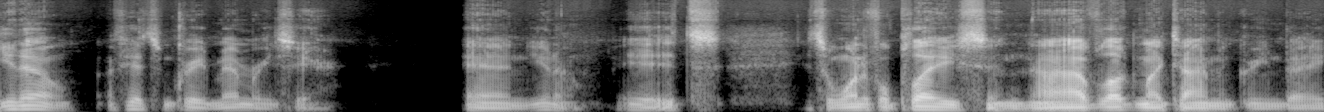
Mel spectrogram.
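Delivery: level, low, flat, droning monotone. Speaker imitates the stock line they all give, in a flat monotone. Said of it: "they all do the the monotone".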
